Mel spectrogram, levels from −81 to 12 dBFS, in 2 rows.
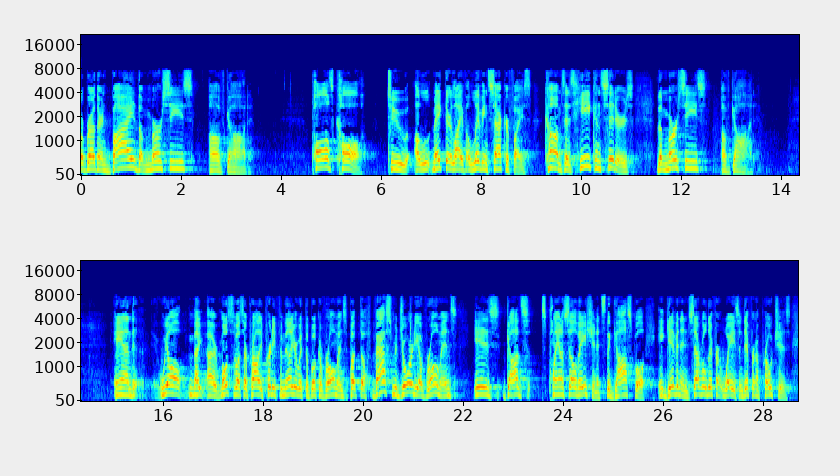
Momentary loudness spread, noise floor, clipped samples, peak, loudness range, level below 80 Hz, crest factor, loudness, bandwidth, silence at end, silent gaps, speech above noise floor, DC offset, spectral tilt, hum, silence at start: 11 LU; -59 dBFS; under 0.1%; -2 dBFS; 5 LU; -66 dBFS; 18 dB; -19 LUFS; 8 kHz; 0 s; none; 40 dB; under 0.1%; -5 dB/octave; none; 0 s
